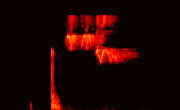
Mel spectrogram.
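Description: A single short Red-eyed Vireo phrase: a quick run of high, sweet notes that slurs downward, preceded by a soft knock.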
